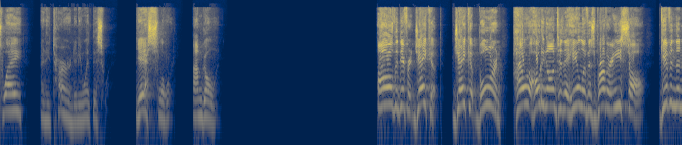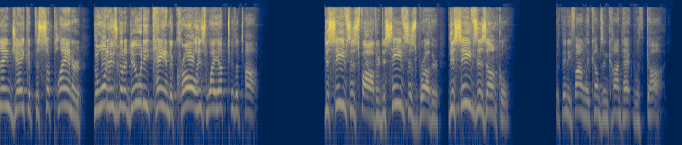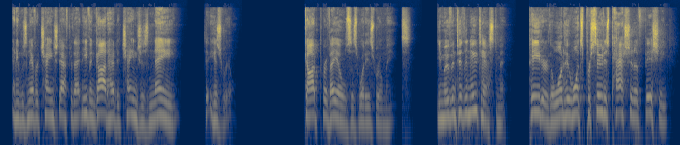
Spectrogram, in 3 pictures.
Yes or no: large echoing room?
yes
